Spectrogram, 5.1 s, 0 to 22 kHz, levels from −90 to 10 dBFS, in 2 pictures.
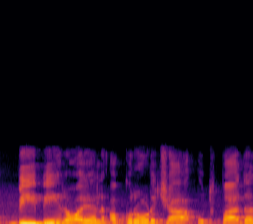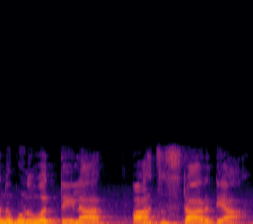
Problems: constant background noise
